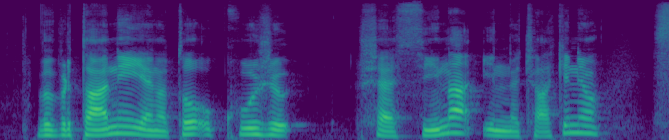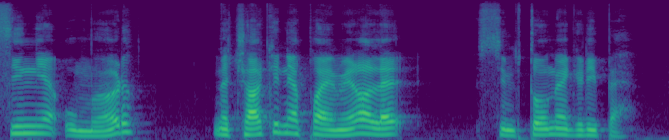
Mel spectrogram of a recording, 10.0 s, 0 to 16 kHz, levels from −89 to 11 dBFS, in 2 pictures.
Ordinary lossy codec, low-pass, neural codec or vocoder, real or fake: Opus, 64 kbps; 14.4 kHz; codec, 44.1 kHz, 7.8 kbps, Pupu-Codec; fake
